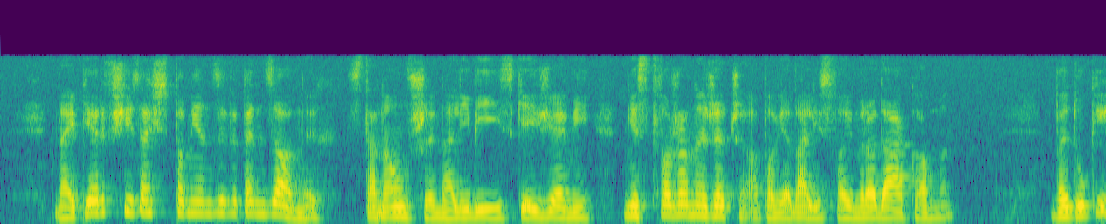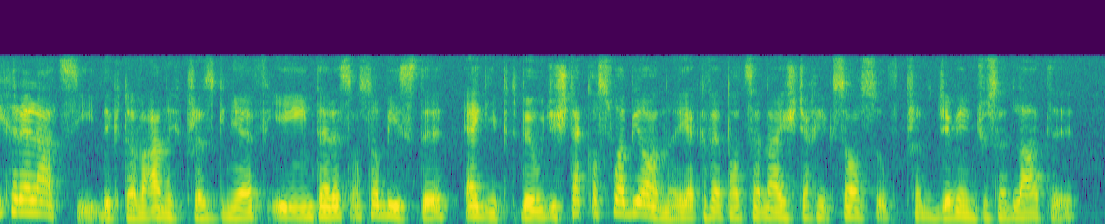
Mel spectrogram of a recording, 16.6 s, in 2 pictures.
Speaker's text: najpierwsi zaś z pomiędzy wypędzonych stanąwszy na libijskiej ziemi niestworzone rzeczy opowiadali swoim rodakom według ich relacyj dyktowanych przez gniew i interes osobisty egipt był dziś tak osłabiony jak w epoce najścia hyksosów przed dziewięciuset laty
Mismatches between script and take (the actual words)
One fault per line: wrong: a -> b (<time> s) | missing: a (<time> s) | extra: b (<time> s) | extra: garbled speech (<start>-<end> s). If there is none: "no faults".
no faults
